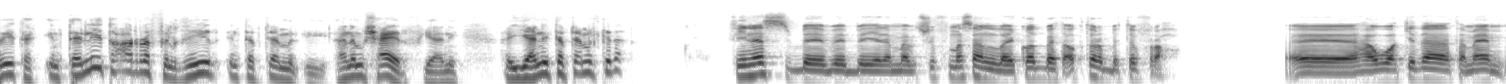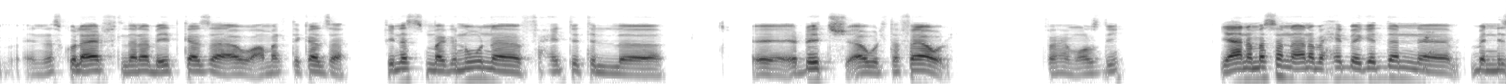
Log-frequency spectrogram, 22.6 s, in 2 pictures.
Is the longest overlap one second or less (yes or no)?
yes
